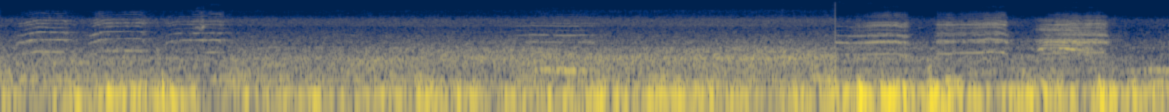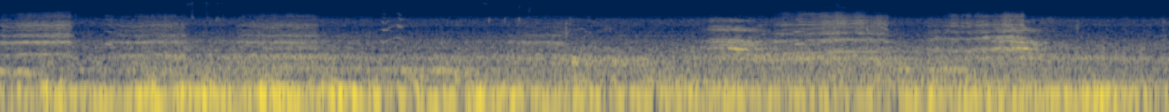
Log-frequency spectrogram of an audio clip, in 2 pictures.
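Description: Lorikeets give short, shrill, ringing chirps in quick repeated bursts over a steady low rumble.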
